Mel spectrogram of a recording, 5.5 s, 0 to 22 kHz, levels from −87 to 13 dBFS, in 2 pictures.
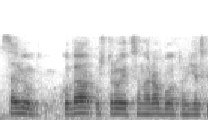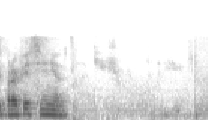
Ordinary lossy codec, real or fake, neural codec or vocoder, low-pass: Opus, 64 kbps; fake; codec, 16 kHz, 2 kbps, X-Codec, WavLM features, trained on Multilingual LibriSpeech; 7.2 kHz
